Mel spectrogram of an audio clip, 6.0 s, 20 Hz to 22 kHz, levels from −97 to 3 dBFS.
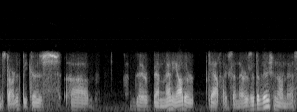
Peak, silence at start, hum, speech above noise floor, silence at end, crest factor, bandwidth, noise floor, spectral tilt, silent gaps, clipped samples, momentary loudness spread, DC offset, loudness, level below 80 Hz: -10 dBFS; 0 s; none; 37 dB; 0 s; 20 dB; 4.1 kHz; -66 dBFS; -7.5 dB/octave; none; under 0.1%; 12 LU; under 0.1%; -29 LUFS; -72 dBFS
